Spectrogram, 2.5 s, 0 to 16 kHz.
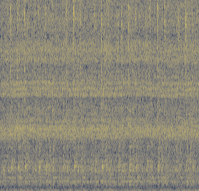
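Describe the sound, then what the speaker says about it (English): A Mercedes 190SL engine with Solex carburetors idling during carburetor balancing, a steady, close, loud mechanical rumble with an even low pulse and no voices. "you'll be able to hear the difference in the engine as it loses idle as we screw them in and out."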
